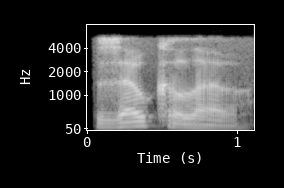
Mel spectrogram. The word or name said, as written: zocalo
